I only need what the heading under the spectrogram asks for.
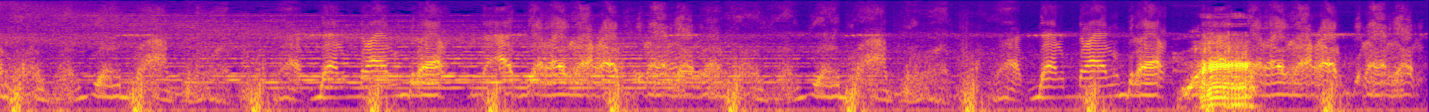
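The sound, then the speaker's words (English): A person imitates a tiny speckled duck, a wizard's magical familiar named Duckmaster, with a rapid string of nasal quacks, fairly loud, repeating in an uneven rhythm for several seconds, with a louder burst near the end. “And he kind of watches this tiny little speckled duck walks out of some blue portal somewhere.”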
